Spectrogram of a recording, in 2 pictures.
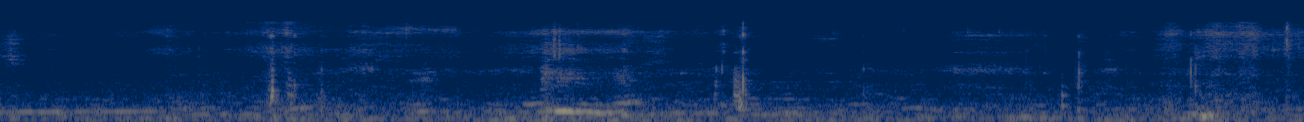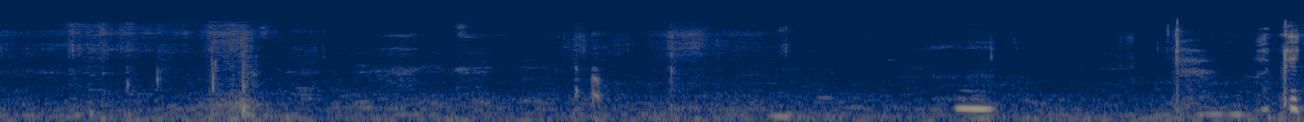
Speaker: We got tiny hiccups, don't we? Little hiccups. Little hiccups.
